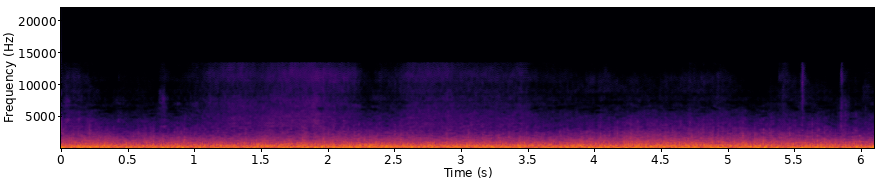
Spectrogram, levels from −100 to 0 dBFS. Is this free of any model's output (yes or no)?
no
